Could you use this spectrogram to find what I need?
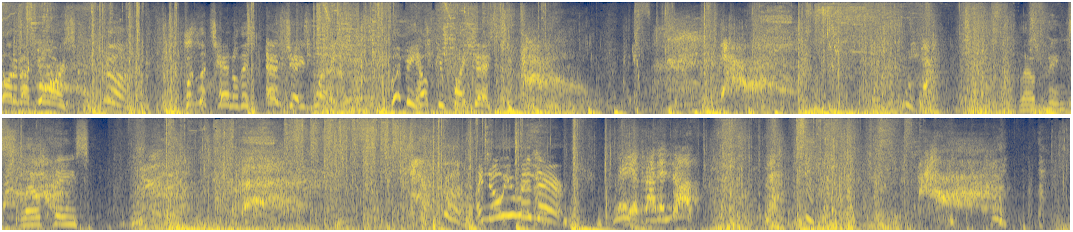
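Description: A monster shrieks and screeches.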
